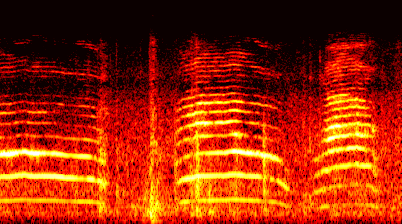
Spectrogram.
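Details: Domestic cat in a cat cafe giving three drawn-out, harmonic-rich meows, the first about a second long, the second longer and slightly falling at the end, the third short and bright, with a soft click between calls.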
